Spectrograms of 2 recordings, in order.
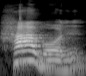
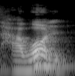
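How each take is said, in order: First: The stress is on the first syllable. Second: The stress is on the last syllable. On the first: The speaker calls it wrong. "not jabón" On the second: The speaker calls it right. "we put the emphasis on that letter. So it's jabón"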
